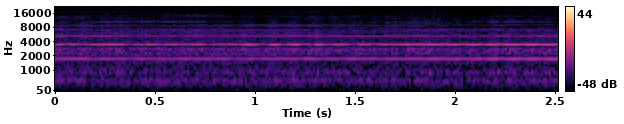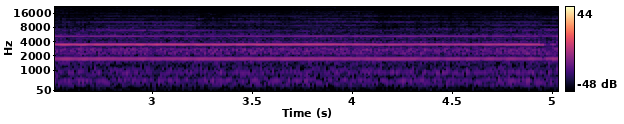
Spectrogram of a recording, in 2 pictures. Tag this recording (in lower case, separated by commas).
bowed string instrument, musical instrument, music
